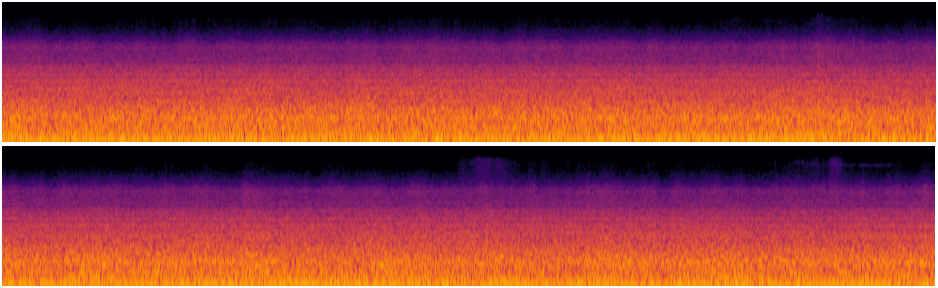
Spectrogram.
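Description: Tyres roar steadily on a paved road.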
